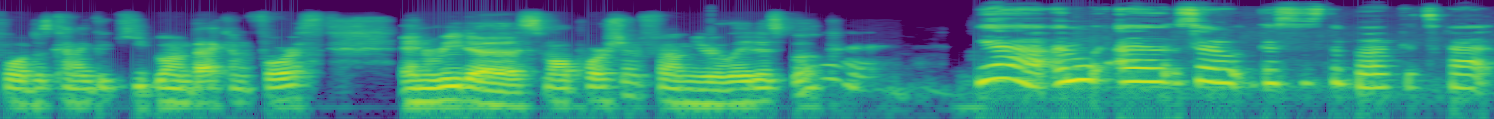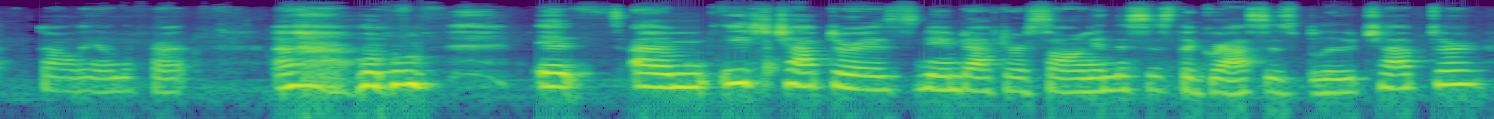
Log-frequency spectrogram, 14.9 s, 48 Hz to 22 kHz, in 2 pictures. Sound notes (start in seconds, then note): 8.9 chuckles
